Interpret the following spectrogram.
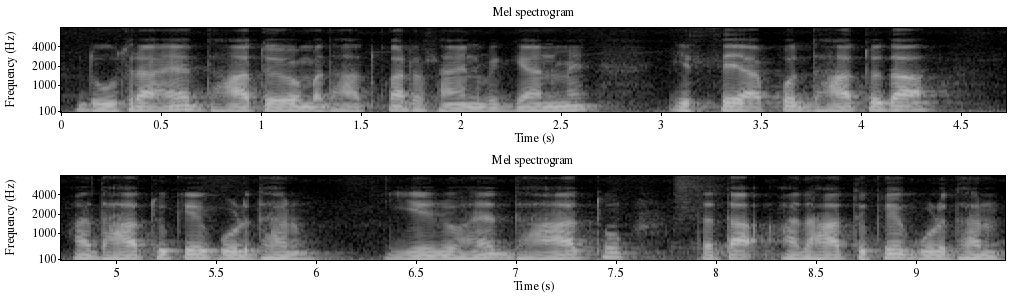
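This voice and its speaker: This teacher from India has a medium-pitched, slightly mellow voice that rings clear and resonant. He lays out the school syllabus plainly for his students, frequently checking that they are following.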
